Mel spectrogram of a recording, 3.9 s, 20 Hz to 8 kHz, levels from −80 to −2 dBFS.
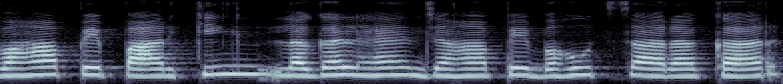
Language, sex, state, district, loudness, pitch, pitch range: Surgujia, female, Chhattisgarh, Sarguja, -17 LUFS, 225 Hz, 215-240 Hz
